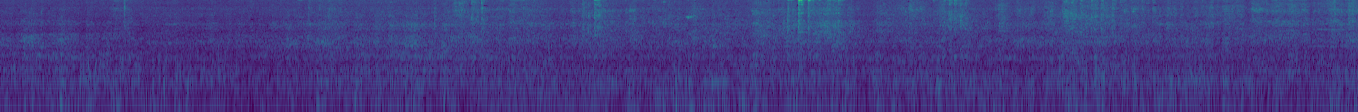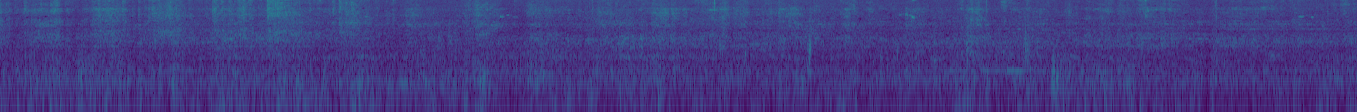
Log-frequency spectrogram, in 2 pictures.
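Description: Tank cars of an oil train rolling past: a steady low rumble of steel wheels on rail, with occasional sharp clanks.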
